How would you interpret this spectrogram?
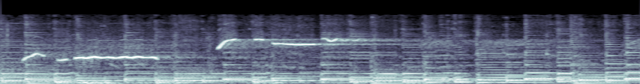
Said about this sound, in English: Everybody whistle!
